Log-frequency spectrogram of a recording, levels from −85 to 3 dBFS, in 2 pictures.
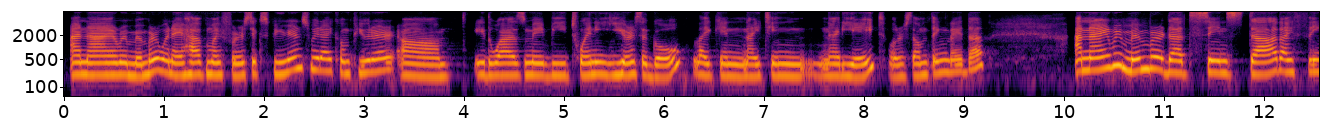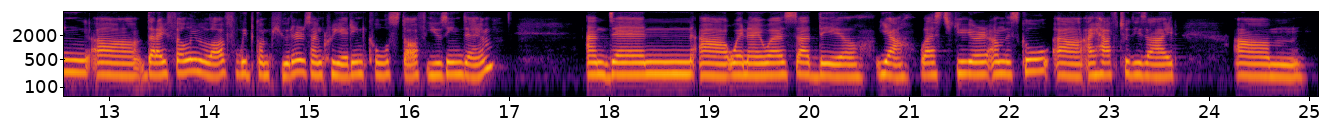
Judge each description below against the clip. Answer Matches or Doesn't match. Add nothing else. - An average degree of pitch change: Doesn't match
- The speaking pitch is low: Doesn't match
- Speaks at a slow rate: Doesn't match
